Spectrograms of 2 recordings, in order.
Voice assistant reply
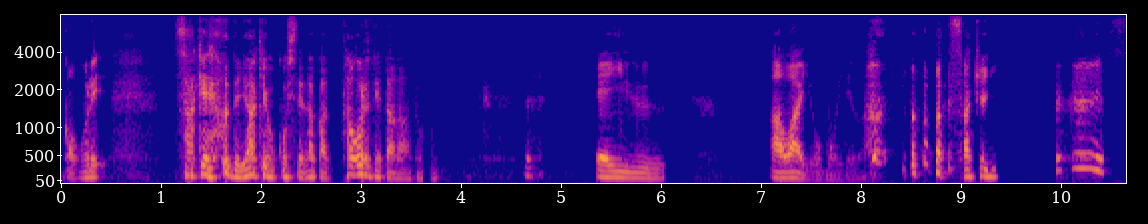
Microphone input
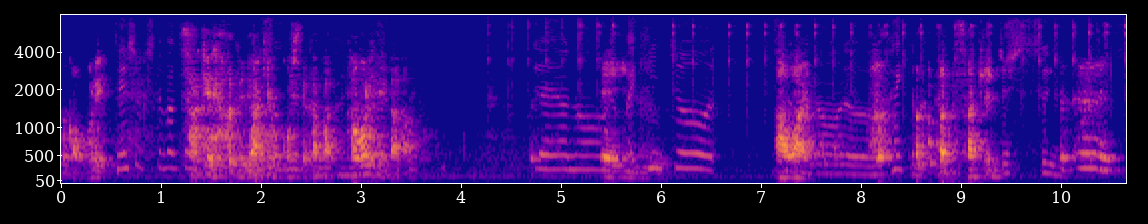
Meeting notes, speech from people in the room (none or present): present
